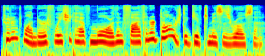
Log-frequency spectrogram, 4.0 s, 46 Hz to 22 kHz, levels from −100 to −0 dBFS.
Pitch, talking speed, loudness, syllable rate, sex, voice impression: 230 Hz, 255 wpm, -15 LUFS, 5.4 syllables/s, female, very feminine, slightly young, slightly adult-like, thin, slightly tensed, slightly weak, slightly bright, slightly hard, clear, fluent, slightly raspy, slightly cool, slightly intellectual, refreshing, sincere, calm, friendly, reassuring, slightly unique, slightly wild, slightly sweet, slightly strict, slightly intense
